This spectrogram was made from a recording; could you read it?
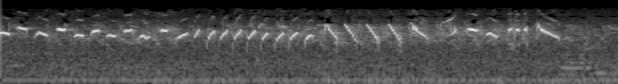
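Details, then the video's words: Training master of an oriental white-eye singing 'nembak': a fast, even series of bright, high, downslurred chirps that speeds slightly before stopping abruptly. "Pleci Bakalan Nembak Pake masteran ini!!!"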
